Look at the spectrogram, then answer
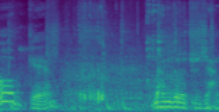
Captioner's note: slurp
